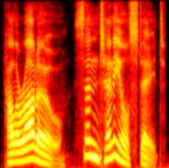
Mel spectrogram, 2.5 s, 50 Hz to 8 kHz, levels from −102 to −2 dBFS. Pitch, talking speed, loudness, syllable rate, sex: 175 Hz, 70 wpm, -17 LUFS, 3.9 syllables/s, male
